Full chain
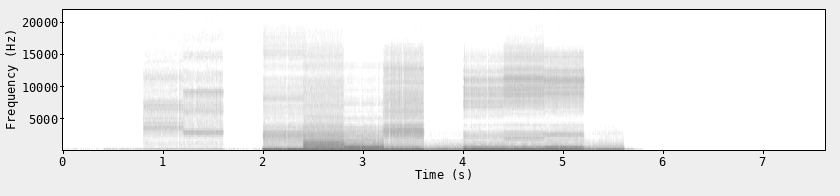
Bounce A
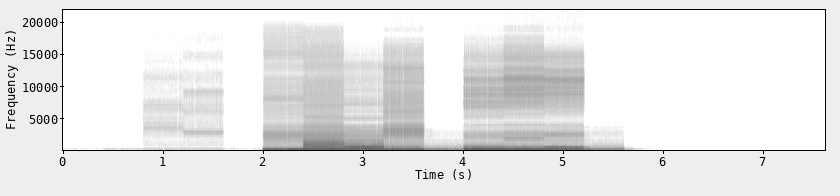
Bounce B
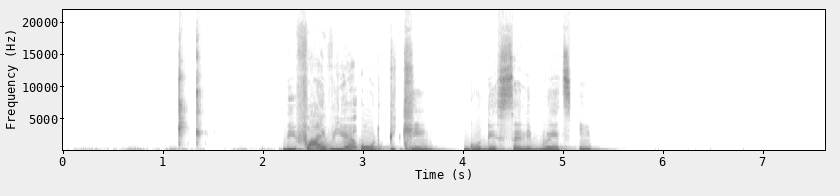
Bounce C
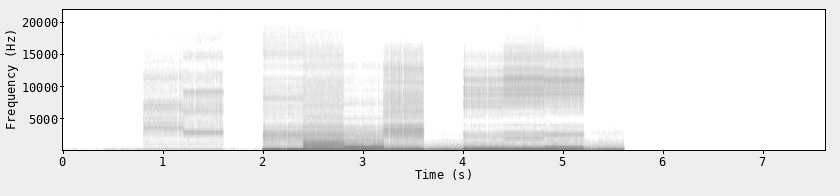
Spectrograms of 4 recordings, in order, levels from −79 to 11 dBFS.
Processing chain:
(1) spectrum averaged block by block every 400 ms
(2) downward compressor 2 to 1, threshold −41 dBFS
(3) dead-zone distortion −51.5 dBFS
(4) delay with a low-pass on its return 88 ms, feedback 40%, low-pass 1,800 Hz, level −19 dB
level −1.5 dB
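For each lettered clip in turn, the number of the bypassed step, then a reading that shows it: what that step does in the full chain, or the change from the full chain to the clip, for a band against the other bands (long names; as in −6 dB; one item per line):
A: 2, average gain reduction 4.5 dB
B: 1, 125 Hz band −3.5 dB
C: 4, echo-to-direct ratio −20.5 dB to none audible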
